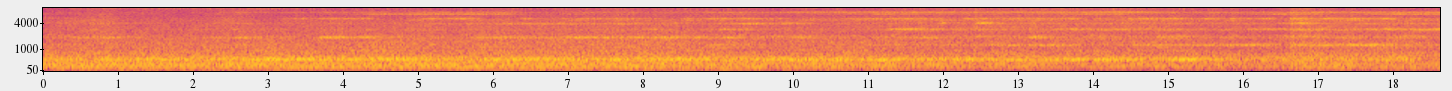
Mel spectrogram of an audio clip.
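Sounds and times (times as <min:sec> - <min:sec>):
flanged train sound: 0:00.0 - 0:18.6.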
